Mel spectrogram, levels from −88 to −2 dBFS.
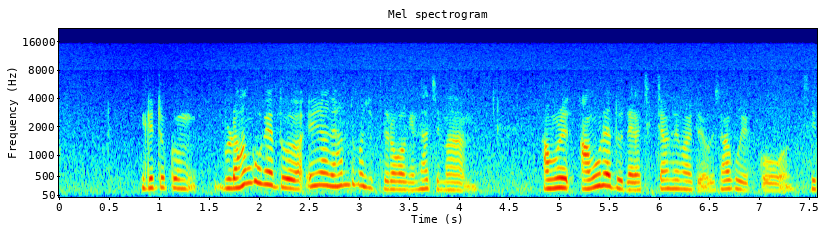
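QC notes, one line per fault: No faults to log: the speech signal is intact and continuous, with the room's background noise sitting about 24 dB below it.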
